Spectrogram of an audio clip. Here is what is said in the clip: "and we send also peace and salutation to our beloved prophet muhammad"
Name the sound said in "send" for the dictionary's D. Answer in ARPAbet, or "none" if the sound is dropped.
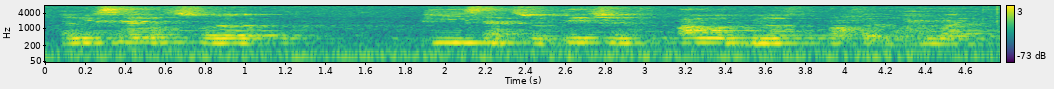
none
